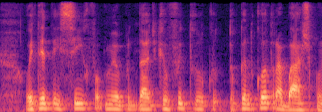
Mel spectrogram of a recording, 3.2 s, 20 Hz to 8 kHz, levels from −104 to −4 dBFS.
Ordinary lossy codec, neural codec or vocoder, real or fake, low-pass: none; none; real; 7.2 kHz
